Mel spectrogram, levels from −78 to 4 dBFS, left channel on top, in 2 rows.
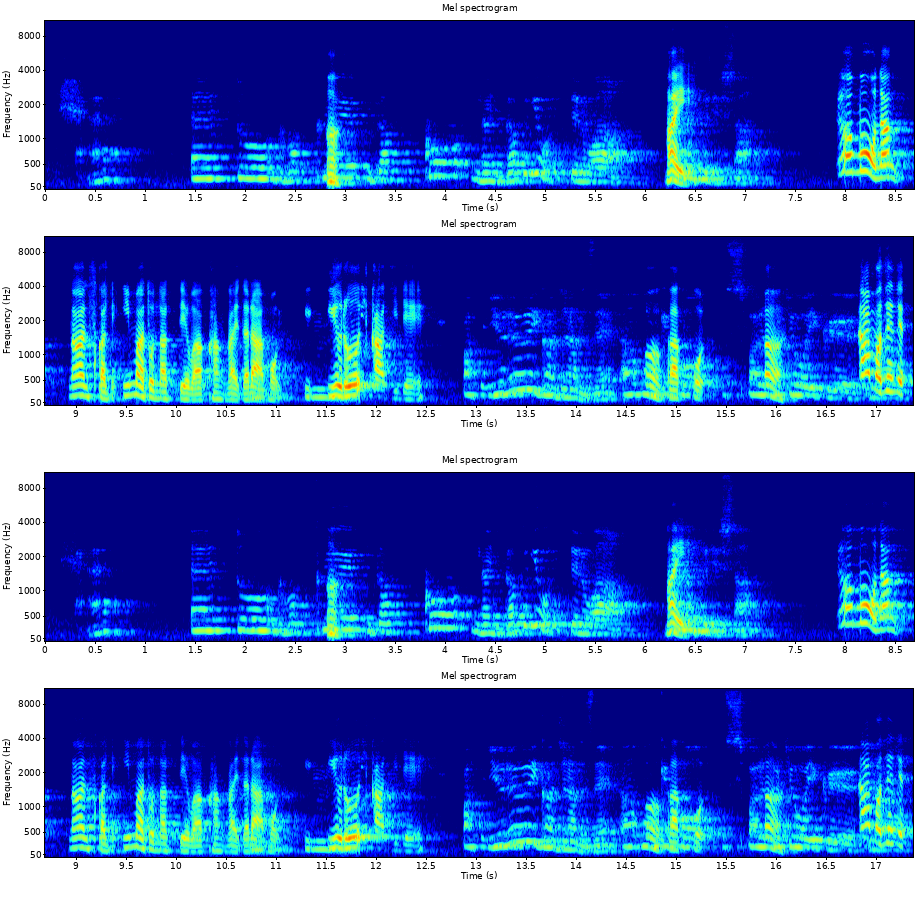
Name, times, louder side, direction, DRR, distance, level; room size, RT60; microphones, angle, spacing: voice 1, 0.3-0.7 1.5-3.5 3.8-5.8 6.2-7.1 10.7-11.0 11.3-11.7 12.9-17.3, right 1 dB, 35° right, 3 dB, 2.3 m, -38 dB
voice 2, 7.9-8.6 8.9-11.0 11.5-12.5 14.7-15.3 15.9-16.1 16.8-17.3, left 5 dB, 75° left, 18 dB, 0.5 m, -24 dB
16.5 x 12.0 x 5.3 m, 1.0 s
head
